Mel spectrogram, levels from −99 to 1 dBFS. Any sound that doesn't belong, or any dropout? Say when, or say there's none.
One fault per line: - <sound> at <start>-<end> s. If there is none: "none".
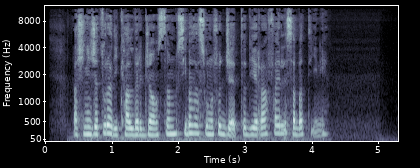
none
